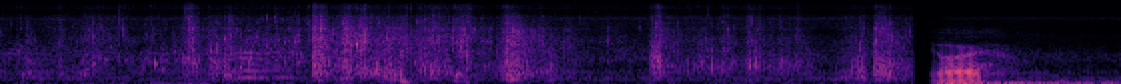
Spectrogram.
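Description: Water splashes as a man handles something in shallow river water.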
